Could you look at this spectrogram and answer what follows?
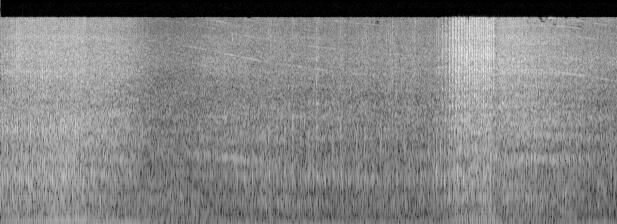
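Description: Used truck diesel engine running on a test stand through an open exhaust hose, with a steady low drone. It revs up briefly in the first second and again about four and a half seconds in.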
